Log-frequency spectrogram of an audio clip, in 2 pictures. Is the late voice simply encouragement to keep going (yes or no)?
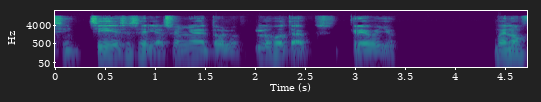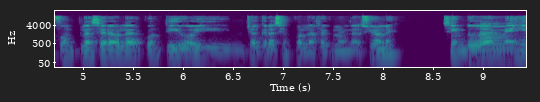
yes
